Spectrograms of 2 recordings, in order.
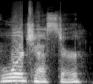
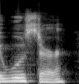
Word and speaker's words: Worcester: Um, and then we all know the Well, it looks like Warchester, but it's they say Worooster.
